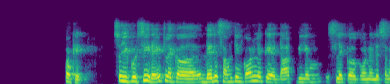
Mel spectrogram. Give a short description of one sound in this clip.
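A man speaks calmly into a microphone over an online call.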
